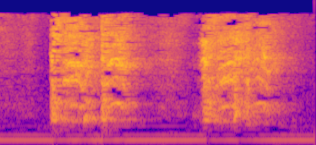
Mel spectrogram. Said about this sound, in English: Okay. Sorry about the cough there.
